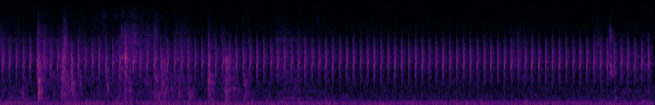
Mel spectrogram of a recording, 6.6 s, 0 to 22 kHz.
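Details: Hammarlund HQ-180 receiver, hot after running a while, with its audio stage oscillating: a steady low putt-putt of about a hundred beats a minute over hiss.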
